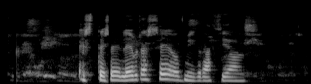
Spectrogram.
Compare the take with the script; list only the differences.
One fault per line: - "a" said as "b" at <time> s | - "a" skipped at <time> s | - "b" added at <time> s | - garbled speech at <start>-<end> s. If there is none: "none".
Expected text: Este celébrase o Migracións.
none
